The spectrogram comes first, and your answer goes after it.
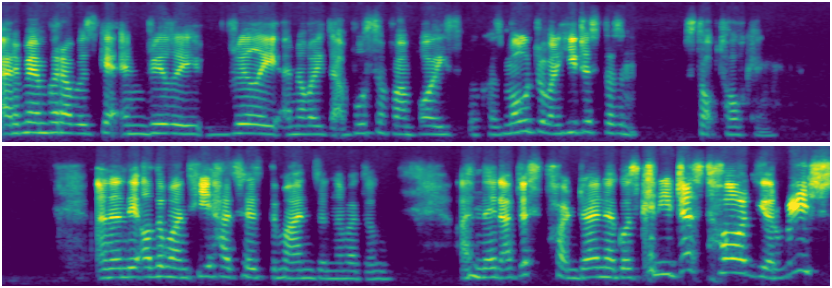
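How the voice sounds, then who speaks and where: This woman speaks at a fairly quick pace with a fairly high pitch and ordinary pitch variation. Her tone is bright and sharp. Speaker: event host. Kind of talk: video call panel discussion. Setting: video call.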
